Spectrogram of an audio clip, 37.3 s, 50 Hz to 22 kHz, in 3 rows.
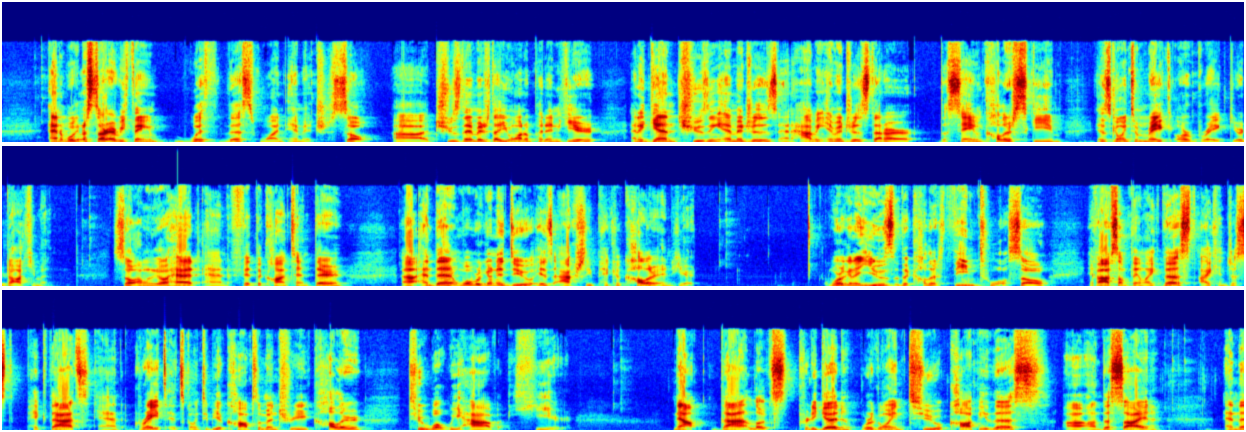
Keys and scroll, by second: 31.6 w, 33.4 w, 36.9 ctrl+alt+a.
